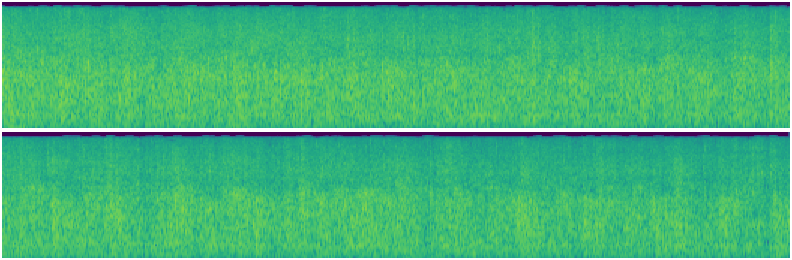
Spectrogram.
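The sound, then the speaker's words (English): An audience at a Commonwealth Club of California event applauds the panelists steadily for the full eight seconds, a dense, even wash of many hands with no voices rising above it and no break in the applause. “Please applaud the panelists.”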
